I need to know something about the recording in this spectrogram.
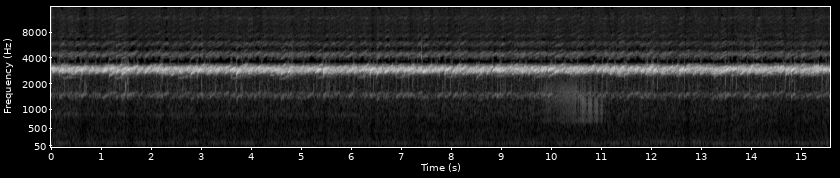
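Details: Spring peepers chorusing at night at a frog pond early in the year, a steady high-pitched peeping wall, with a single short, lower, rough call midway.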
